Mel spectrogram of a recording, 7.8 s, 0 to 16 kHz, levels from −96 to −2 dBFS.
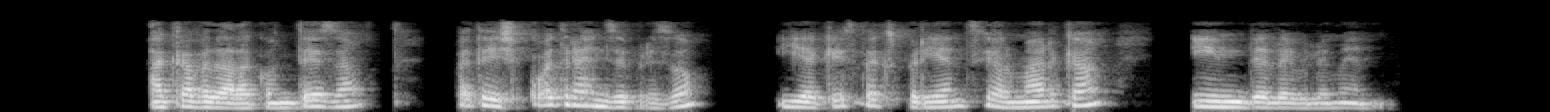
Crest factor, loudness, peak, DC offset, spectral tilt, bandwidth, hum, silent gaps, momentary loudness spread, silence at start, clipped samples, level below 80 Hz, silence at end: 16 dB; -17 LUFS; -2 dBFS; under 0.1%; -6.5 dB/octave; 8 kHz; none; 1.91-1.95 s, 2.13-2.27 s, 3.57-3.87 s, 5.77-5.94 s; 9 LU; 0.75 s; under 0.1%; -58 dBFS; 0.85 s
